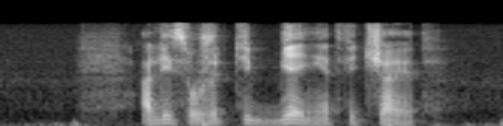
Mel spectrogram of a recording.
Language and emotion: Russian, angry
